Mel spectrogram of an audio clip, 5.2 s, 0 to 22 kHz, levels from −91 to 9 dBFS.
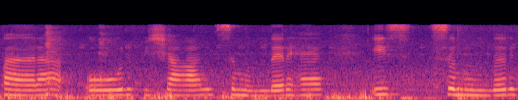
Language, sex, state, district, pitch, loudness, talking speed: Hindi, female, Punjab, Fazilka, 200 Hz, -17 LUFS, 80 wpm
